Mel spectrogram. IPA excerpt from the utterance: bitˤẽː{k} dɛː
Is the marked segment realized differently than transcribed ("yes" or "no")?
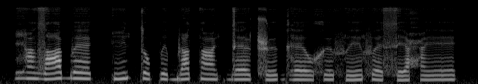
no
